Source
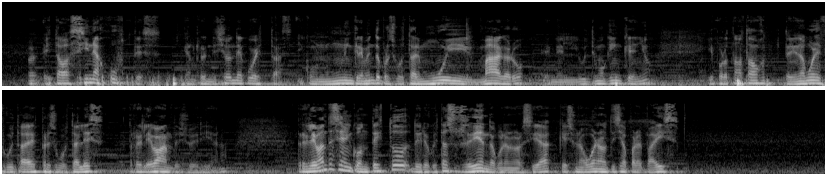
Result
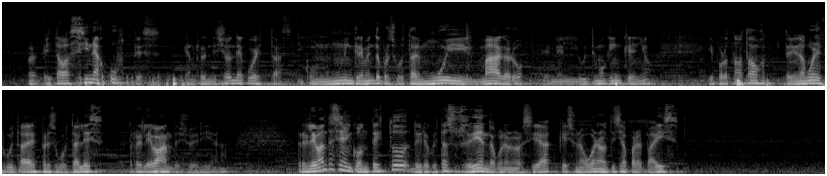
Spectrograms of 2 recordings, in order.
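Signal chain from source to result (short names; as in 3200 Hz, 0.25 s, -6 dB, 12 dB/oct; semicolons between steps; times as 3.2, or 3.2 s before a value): LPF 7100 Hz 12 dB/oct; 3.11–5.65 crackle 300/s -35 dBFS; gain -5 dB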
